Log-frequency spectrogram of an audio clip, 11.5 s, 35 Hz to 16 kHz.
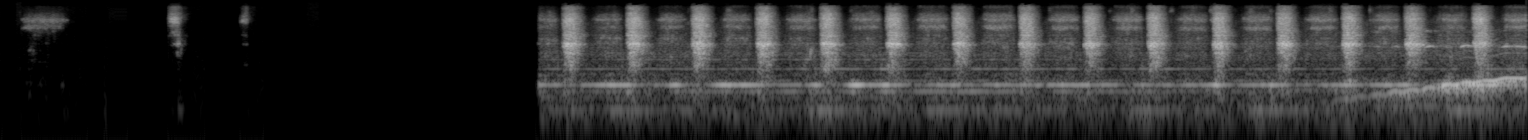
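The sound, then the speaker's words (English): Breath of fire yoga breathing, a rapid, even pulse of many sharp, forceful nasal exhalations in steady rhythm with a low hum beneath, preceded by a few isolated soft sounds and a pause of silence. “In just a moment, we will begin breath of fire, a rapid inhalation, a forceful exhalation for 90 seconds. Begin.”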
